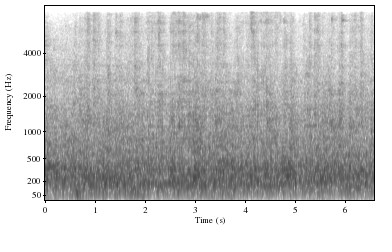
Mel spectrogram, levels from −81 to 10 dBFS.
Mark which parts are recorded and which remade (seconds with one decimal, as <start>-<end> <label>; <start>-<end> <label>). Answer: 0.0-2.0 recorded; 2.0-3.3 remade; 3.3-3.8 recorded; 3.8-4.9 remade; 4.9-6.6 recorded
